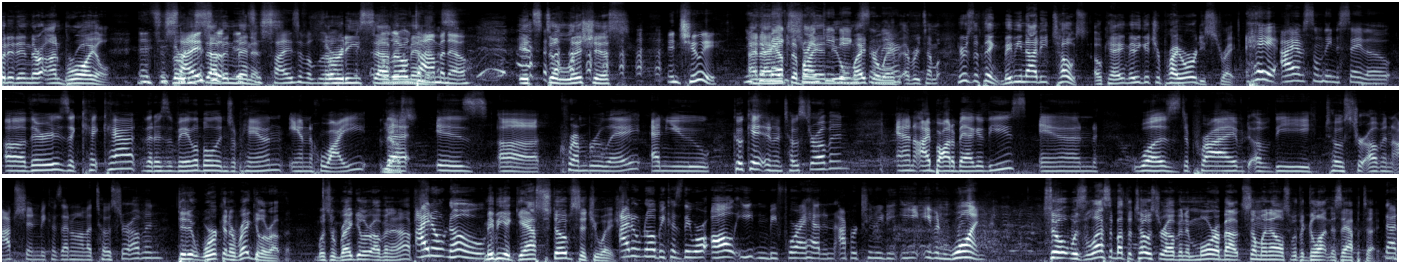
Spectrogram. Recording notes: EooD LIVE. At the Beachland Ballroom and Tavern for the first LIVE Edifice of our Demise.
